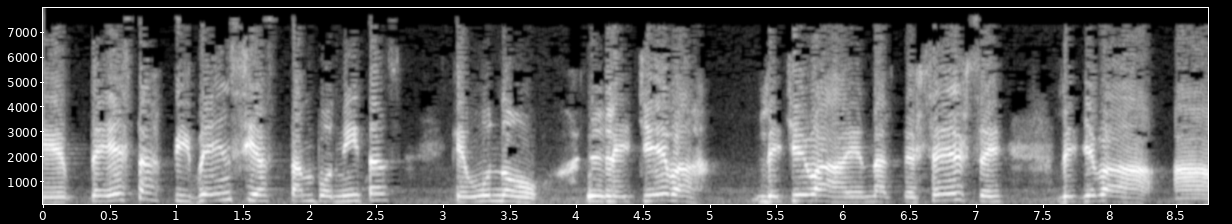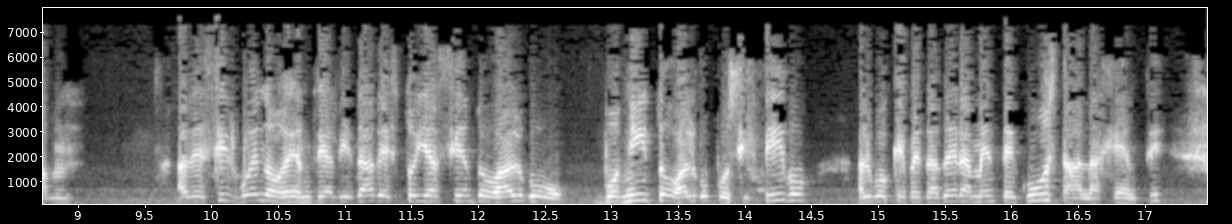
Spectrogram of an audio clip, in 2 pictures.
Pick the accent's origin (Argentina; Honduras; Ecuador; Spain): Ecuador; sino también aquí en mi tierra, en el Ecuador.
